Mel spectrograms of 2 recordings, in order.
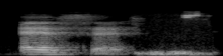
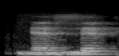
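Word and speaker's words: Eszett: ऊपर दो पॉइंट हुए और ये बीटा इनको प्रोनाउंस कैसे करना है? ऐ ये क्या है? अ ये इ और ये क्या है? एसेट एसेट या शफ भी इसे कहते हैं।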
